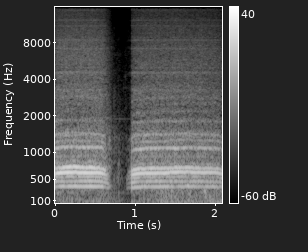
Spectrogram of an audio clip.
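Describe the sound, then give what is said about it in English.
A loud steam train whistle sounds in two long, steady blasts separated by a brief silence, its rich, reedy tone ringing out clear with no voices. “I took the 1:30 train from King's Cross, boarding early so I had plenty of time to find a nice seat.”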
